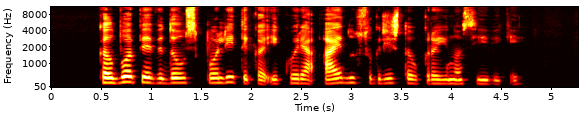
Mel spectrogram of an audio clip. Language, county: Lithuanian, Vilnius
